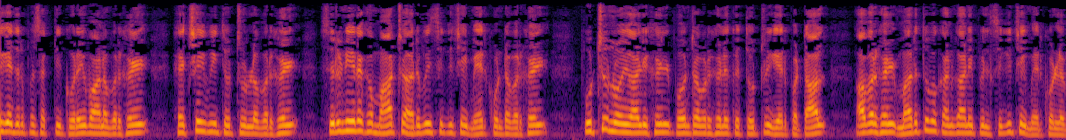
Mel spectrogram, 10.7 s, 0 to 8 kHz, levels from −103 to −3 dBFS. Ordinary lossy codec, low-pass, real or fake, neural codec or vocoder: none; 7.2 kHz; real; none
